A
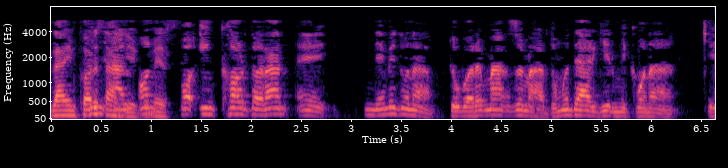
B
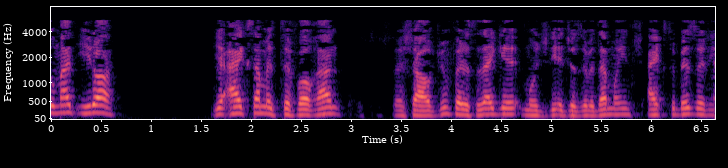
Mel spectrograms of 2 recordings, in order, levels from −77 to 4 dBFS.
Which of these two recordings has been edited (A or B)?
A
